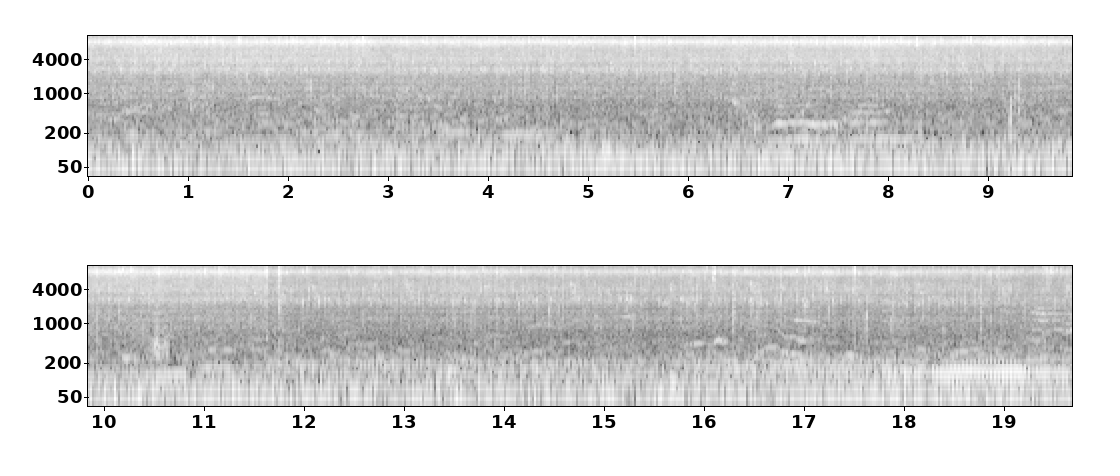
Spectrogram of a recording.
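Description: Food frying in hot oil in a pan: a steady sizzle with scattered sharp pops.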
